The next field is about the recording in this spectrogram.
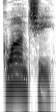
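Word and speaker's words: guanxi: each player's strategies are known and fixed guanchi pronounced guanchi the Chinese practice of valuing personal relationships over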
